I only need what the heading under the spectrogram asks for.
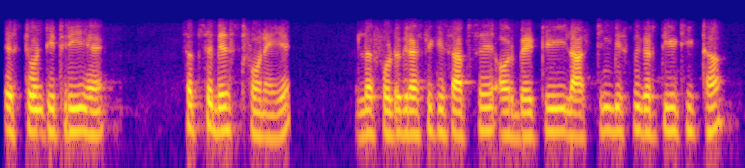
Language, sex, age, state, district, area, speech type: Urdu, male, 18-30, Uttar Pradesh, Saharanpur, urban, conversation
